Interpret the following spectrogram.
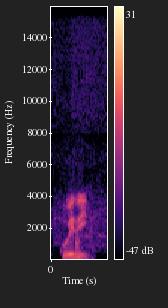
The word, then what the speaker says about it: Kuiry: Your surname, how do you pronounce it? Ma'am, it's Kuiry.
